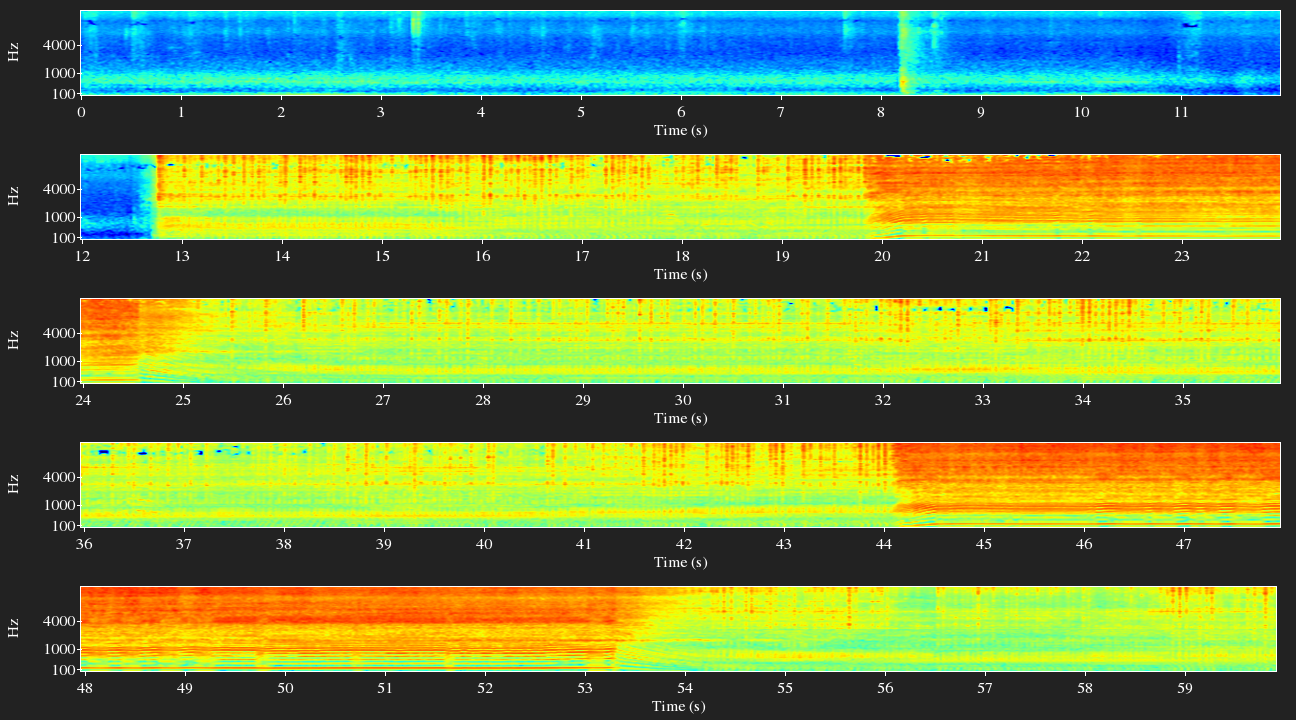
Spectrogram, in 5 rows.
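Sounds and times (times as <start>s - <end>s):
chainsaw idling: 12.5s - 59.9s
chainsaw revving cutting logs: 12.5s - 59.9s.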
